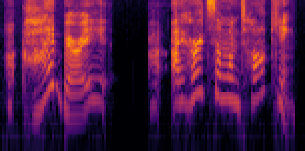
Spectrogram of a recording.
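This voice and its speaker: An actress playing an earnest young heroine in an old video game, with stilted, amateurish bad acting. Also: female voice, high-pitched, sing-song, normal speed, sharp tone, a little hiss or hum, full character voice. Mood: concerned.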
